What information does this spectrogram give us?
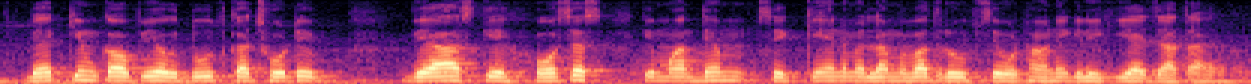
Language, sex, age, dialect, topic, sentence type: Hindi, male, 18-24, Awadhi Bundeli, agriculture, statement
